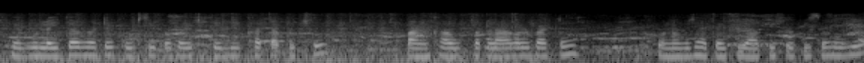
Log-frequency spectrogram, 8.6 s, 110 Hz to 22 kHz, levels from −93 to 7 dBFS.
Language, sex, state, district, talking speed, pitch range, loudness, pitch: Bhojpuri, female, Uttar Pradesh, Ghazipur, 120 wpm, 195-210 Hz, -39 LUFS, 200 Hz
